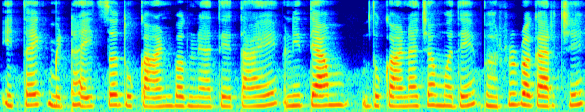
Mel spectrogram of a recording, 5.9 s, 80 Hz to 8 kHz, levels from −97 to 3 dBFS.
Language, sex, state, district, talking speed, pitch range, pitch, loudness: Marathi, male, Maharashtra, Sindhudurg, 155 wpm, 245-275 Hz, 255 Hz, -19 LUFS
